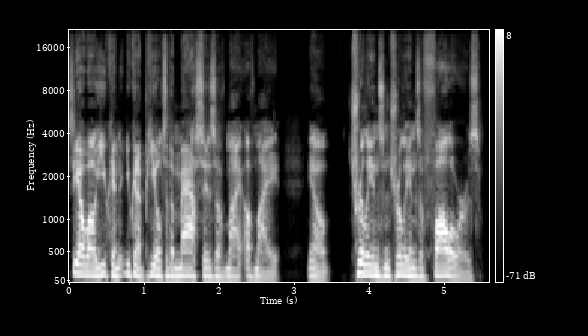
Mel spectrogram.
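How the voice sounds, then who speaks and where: A man improvising a comedic monologue as a smug, petty billionaire boss, speaking in a halting, rambling, mock-pompous way. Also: medium pitch, no echo, clean studio sound. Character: smug, petty billionaire CEO boasting to investors. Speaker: comedy podcast host.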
